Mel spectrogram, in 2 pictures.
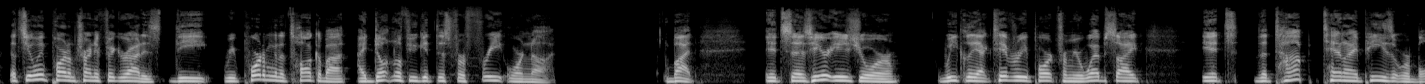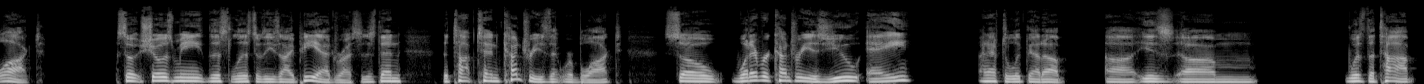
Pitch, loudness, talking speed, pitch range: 150 Hz, -19 LUFS, 175 wpm, 125-170 Hz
